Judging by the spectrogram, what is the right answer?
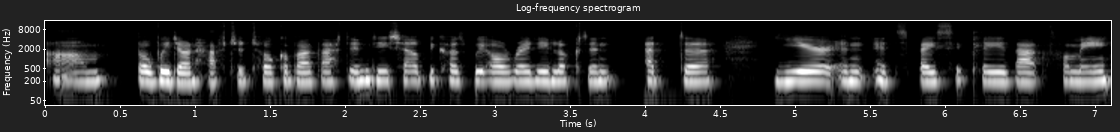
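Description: A woman of medium pitch speaks at a fairly quick pace. Her intonation is monotone and flat. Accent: German. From Germany. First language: German. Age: 20s. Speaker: podcast host, psychologist and artist. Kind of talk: casual chat.

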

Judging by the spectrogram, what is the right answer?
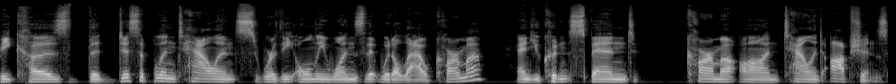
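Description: A man at medium pitch speaks at a very slow pace. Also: dry, close sound with no echo, very clean recording, silent background. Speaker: podcast host. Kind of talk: casual chat.

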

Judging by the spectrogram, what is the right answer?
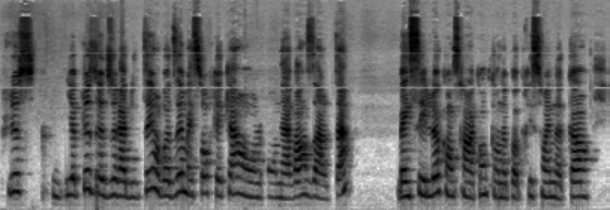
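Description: A woman speaks with a Quebec accent. Her pace is moderate. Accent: Québécois French. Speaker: wellness coach. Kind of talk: casual chat.

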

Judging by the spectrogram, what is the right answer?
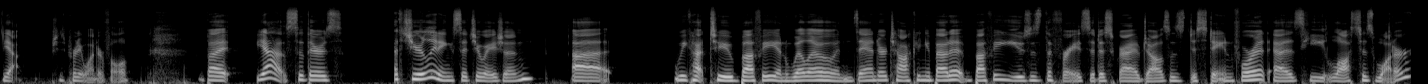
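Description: A woman with a slight Canadian accent, dry and close with no echo, on a very clean recording with a silent background. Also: medium pitch for a woman, ordinary pitch variation, moderate pace. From Canada. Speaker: podcast host. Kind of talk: casual chat.

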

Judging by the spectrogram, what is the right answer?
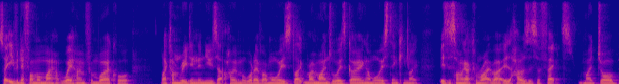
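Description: Over a silent background in a very clean recording, a man with a British accent and fairly low pitch talks at a very fast pace in a monotone, flat intonation with very even loudness. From England, Essex. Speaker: economist. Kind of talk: casual chat.

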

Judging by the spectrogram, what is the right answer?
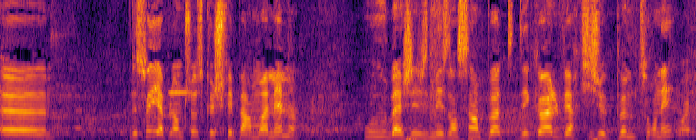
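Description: A woman at a fairly high pitch and moderate pace, with noticeable background noise and audible room echo. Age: 20s. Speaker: fashion influencer. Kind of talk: casual interview. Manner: animated; hesitant with many fillers.

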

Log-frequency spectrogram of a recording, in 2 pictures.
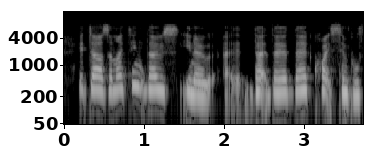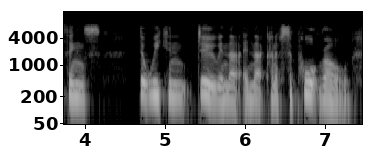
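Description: Using a moderate pace, a woman with an English accent speaks in a fairly high pitch with very wide pitch swings. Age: 40s. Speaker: professional adventurer and speaker. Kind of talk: interview conversation.

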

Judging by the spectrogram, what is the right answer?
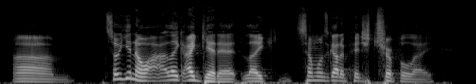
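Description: A man speaks in a normal speaking voice at a moderate pace with lively intonation on a very clean recording with a silent background. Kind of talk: casual sports podcast banter.

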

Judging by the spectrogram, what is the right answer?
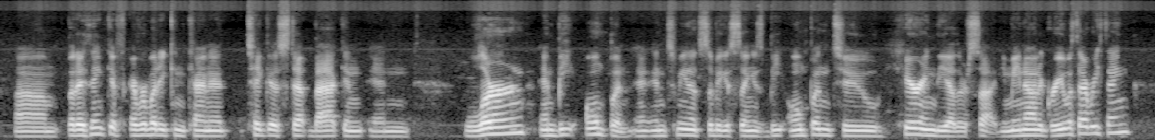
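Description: In an unremarkable speaking voice, a man with an American accent talks fairly quickly at a fairly high pitch with ordinary pitch variation, the sound dry and close with no echo. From US West (western Colorado). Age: 50s. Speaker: soccer podcast host. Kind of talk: casual roundtable discussion.

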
